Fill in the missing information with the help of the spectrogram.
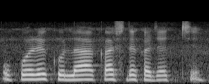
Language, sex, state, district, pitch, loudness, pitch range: Bengali, female, Assam, Hailakandi, 225 Hz, -16 LUFS, 210-230 Hz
